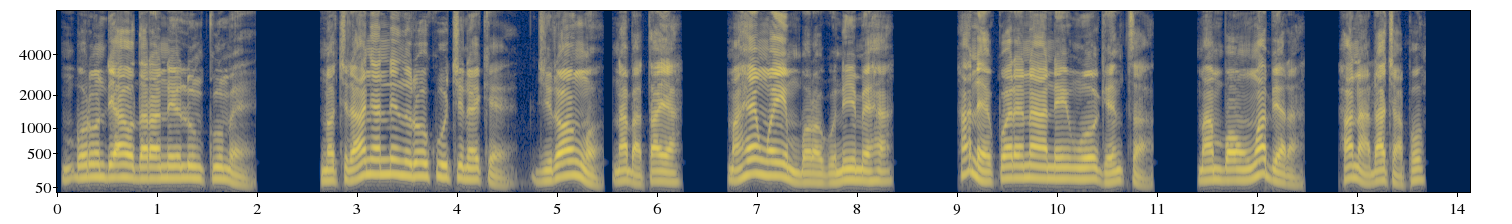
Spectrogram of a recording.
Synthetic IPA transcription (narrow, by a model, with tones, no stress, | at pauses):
ŋ͡m̩˨k͡po˦ɾʊ˦n̩˦dɪ˦a˦ɦʊ˨da˨ɾa˦ne˦lu˦ŋ̩˨ku˦mḛ˨ | nɔ˨t͡ʃi˨ɾa˨a˦ɲa˦n̩˦dɪ˦nʊ˦ɾo˦kʷu˦t͡ʃi˦ne˦kḛ˨ | d͡ʒi˨ɾɔ˦ŋɔ̰˨na˨ba˨ta˦ja˦ | ma˨ɦe˦ŋʷe˦ɣɪ˦ŋ͡m̩˨ɡ͡bɔ˨ɾɔ˨ɡʊ˨ni˦me˦ɦa˦ | ha˦ne˨kʷe˦ɾe˦na˦˨nɪ˦ŋʷ˦o˦ɡe˨n̩˦ta̰˨ | ma˨ŋ͡m̩˨ɡ͡bɔ˨ŋ˨ŋʷa˦bja˨ɾa̰˨ | ha˦na˨a˨da˦t͡ʃa̰˨pʊ˦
